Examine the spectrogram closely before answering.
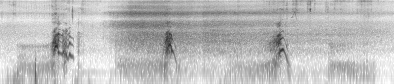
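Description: Small dog whining and yelping: a wavering whine about a second in, then two short, sharp high cries about two and a half and four seconds in.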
